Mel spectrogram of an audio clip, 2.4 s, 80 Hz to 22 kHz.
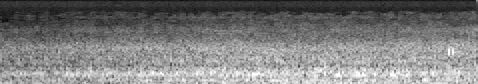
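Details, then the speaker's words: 2022 Jayco Eagle 28 5RSTS furnace started with thermostat set to 71, above room temperature; steady even blower roar with low rumble, no rattles or squeals; normal furnace startup. "Here, come out of my mode, make it furnace, but I'm going to have to go through and change my temperature to higher than the room temperature. So that's 71. Here's the furnace kick on."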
